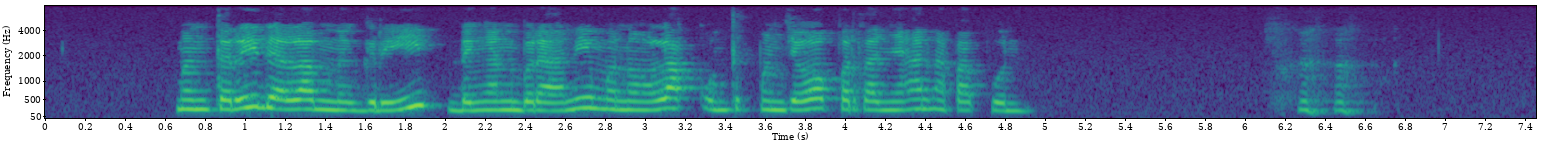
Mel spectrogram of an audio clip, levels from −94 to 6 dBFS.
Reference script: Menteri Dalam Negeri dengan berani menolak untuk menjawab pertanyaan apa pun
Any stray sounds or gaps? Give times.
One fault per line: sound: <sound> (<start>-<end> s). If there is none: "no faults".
sound: laugh (6.1-6.8 s)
